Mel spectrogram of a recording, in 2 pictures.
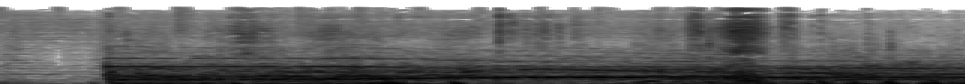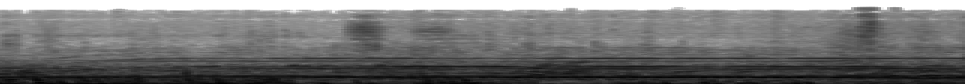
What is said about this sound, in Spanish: Edificios residenciales atacados, civiles muertos, imágenes que nos sobrecogen, como los padres que acompañan el féretro de su hijo por las calles llenas de escombros mientras las sirenas antiaéreas siguen sonando.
